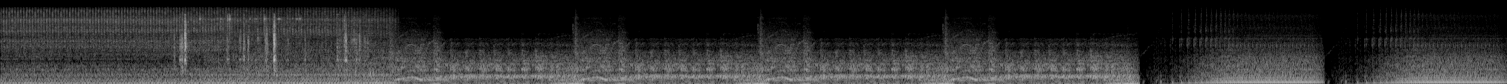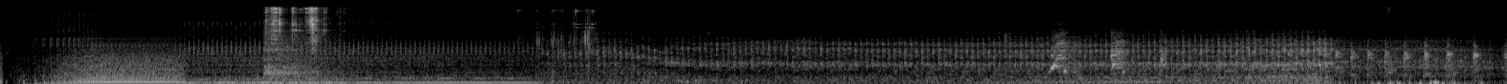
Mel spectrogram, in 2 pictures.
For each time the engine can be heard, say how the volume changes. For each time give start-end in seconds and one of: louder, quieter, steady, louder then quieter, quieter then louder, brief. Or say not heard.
0.0-30.1 quieter then louder.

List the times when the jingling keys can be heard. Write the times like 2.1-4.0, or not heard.
1.7-3.7, 17.7-18.4, 20.2-21.1.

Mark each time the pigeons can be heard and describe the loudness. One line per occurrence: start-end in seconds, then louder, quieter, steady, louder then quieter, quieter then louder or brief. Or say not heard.
not heard.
